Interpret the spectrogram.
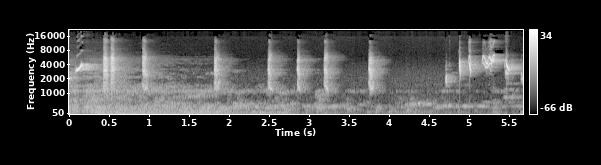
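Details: A shrike, apparently answering a lure recording of another shrike, gives harsh, scratchy chip notes spaced about half a second apart, then a quick burst of squeaky, chattering phrases, with a low rumble underneath at first.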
